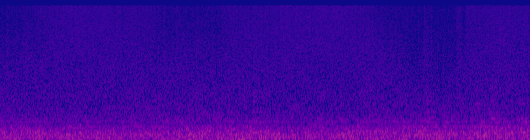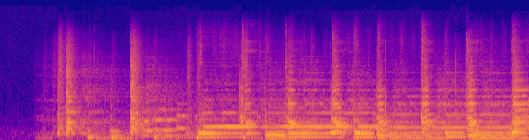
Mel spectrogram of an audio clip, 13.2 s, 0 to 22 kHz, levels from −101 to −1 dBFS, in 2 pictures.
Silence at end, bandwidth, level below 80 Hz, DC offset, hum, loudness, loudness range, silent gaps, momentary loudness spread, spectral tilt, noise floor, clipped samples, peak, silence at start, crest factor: 0 s; 11.5 kHz; -42 dBFS; under 0.1%; none; -27 LUFS; 11 LU; none; 8 LU; -6.5 dB/octave; -68 dBFS; under 0.1%; -10 dBFS; 7.15 s; 20 dB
